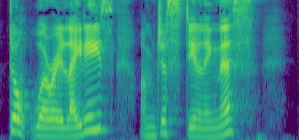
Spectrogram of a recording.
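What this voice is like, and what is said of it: Put-on Irish accent. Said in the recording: “in my best Irish accent”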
